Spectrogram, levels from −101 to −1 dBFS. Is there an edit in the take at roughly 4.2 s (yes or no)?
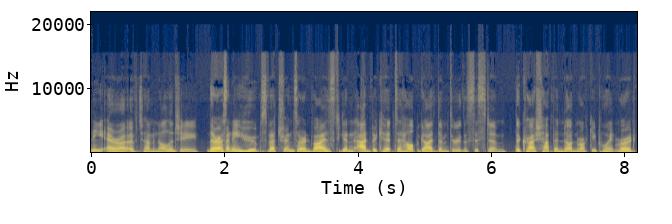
no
